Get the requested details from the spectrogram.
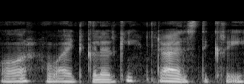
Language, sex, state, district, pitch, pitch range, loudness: Hindi, male, Himachal Pradesh, Shimla, 130 Hz, 125-150 Hz, -19 LUFS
